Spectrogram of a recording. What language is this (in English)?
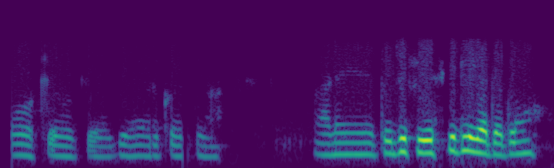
Konkani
